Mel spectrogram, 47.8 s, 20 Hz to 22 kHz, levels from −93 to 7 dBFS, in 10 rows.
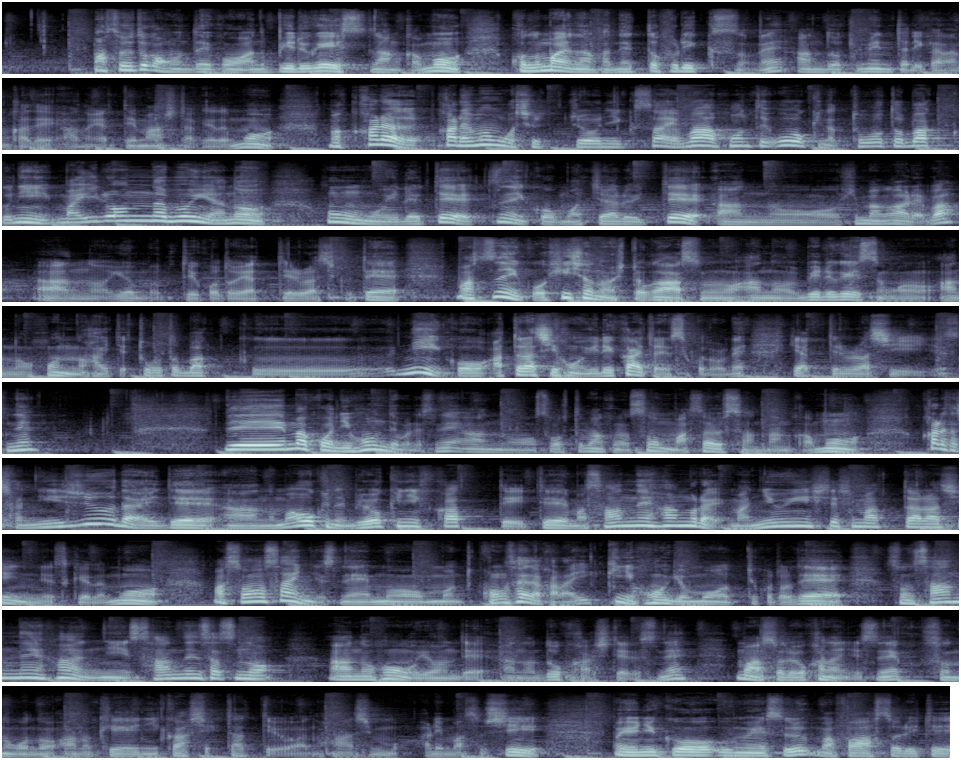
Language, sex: Japanese, male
